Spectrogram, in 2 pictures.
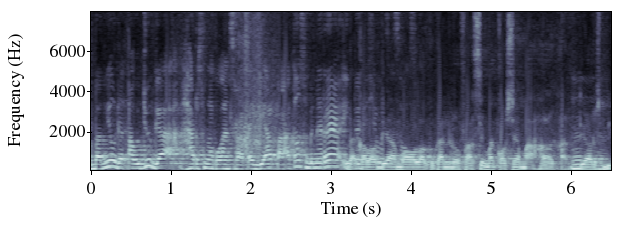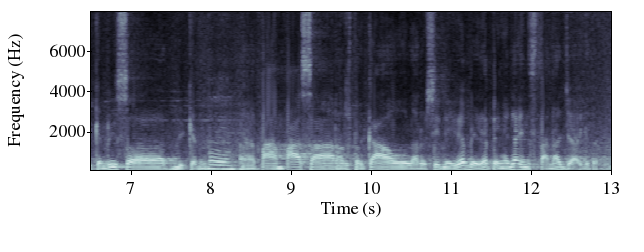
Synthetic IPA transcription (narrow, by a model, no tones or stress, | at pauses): baŋɲaudaht̪aud͡ʒuɡaɦaɾʊsməlakukanst̪ɾat̪eɡiapa̰ːt̪awsəbənərɲaiɡakalawdiamaulakukaninofasimaŋkɔsɲama̰ɦalka̰ndiaɦaɾʊsbikɪnrisət̪̚bikɪnəpaɦampasarɦaɾʊsbərɡaʊlhaɾʊsinidabiaɲapeŋɡaɲainst̪anad͡ʒa̰ɡḭt̪ṵ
